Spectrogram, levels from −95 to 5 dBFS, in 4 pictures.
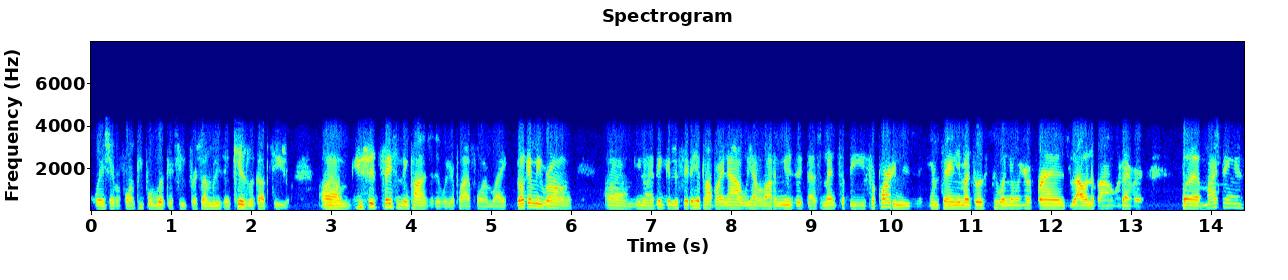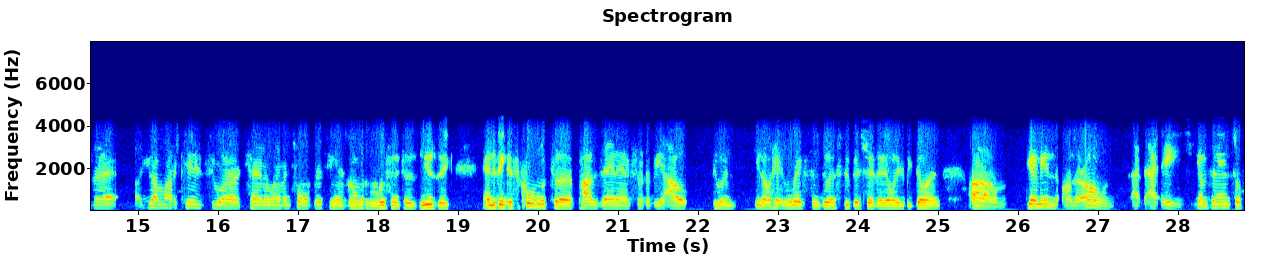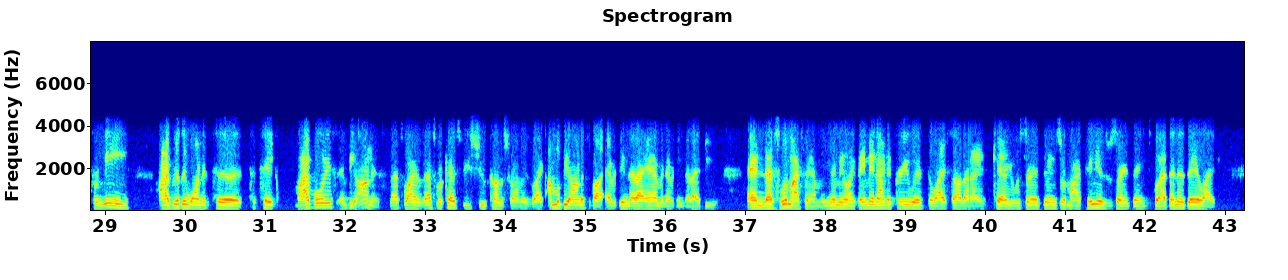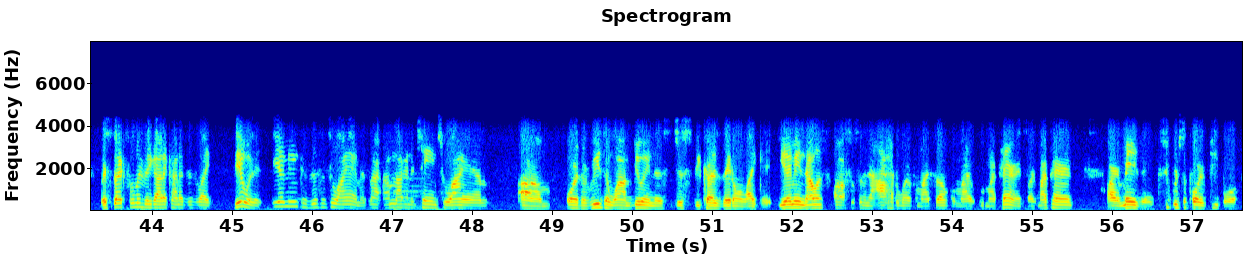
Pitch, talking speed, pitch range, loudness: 135 Hz, 305 wpm, 130-150 Hz, -27 LUFS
